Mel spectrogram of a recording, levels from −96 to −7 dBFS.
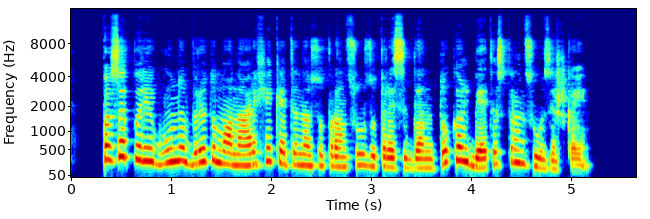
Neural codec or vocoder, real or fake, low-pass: none; real; 14.4 kHz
